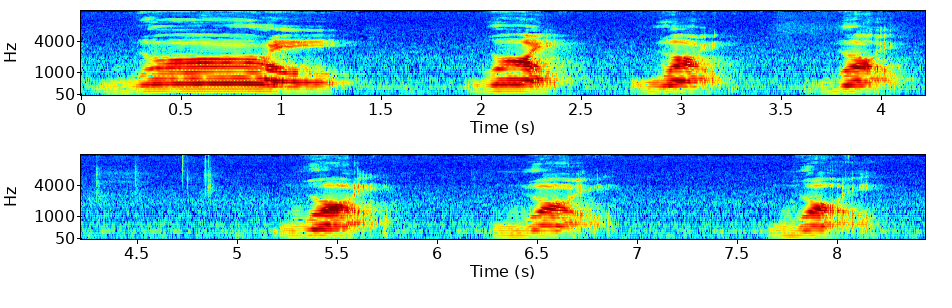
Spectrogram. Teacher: I can feel my tongue sliding from the back to the front so from R to L · r okay so it happens almost immediately right w+ R then we go from an R to an L which I know is is difficult for a lot of you I can feel my tongue sliding from the back to the front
